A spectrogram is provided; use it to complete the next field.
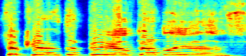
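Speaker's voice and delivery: loud yelling, pitched way up, barked. In a game scene after the enemy tosses out their guns, a player yells to the group: yelling an order. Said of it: "so I just yell like".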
